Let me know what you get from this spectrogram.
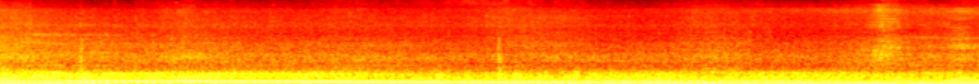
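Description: Car engine heard from inside the cabin, a steady drone whose pitch eases down over the first few seconds and then holds: the engine revs settling as the car eases off after accelerating.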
